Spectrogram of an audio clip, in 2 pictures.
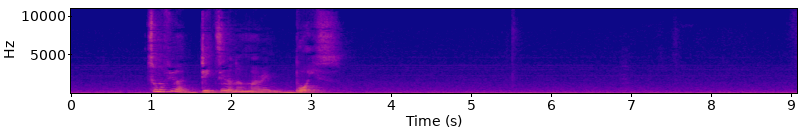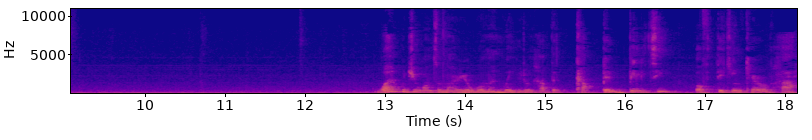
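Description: A woman speaks close by with feeling, in short bursts with pauses.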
